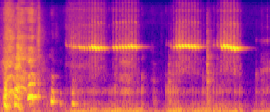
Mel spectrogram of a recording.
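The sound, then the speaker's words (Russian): A person imitates a cricket, making four shrill, buzzing chirps in two pairs, fairly loud, after a brief murmur of voice at the start. “фантастически делает звук сверчка.”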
